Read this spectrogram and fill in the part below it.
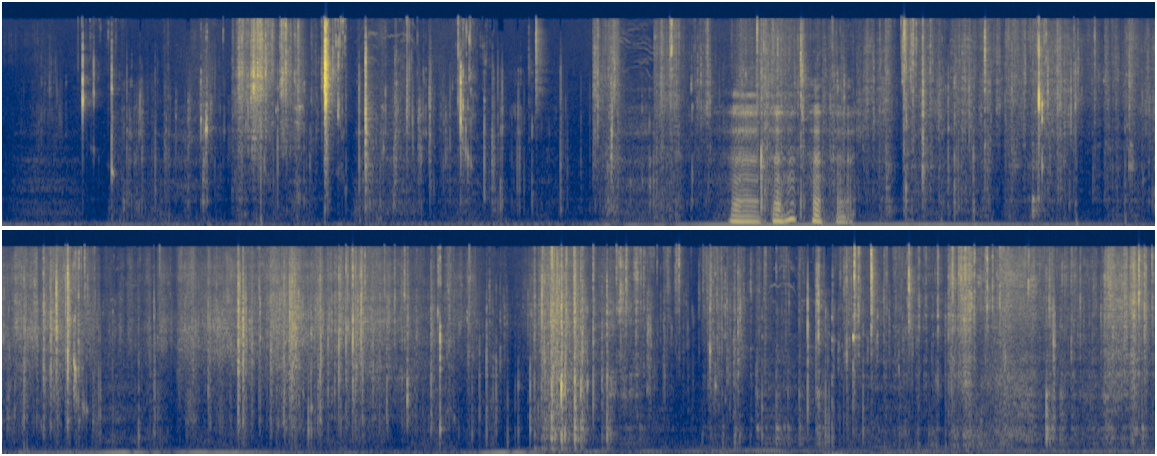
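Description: Plastic candy wrappers crinkle and rustle as a hand sorts sweets.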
